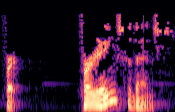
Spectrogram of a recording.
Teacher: for 不被强调可以说话弱化成一个 f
